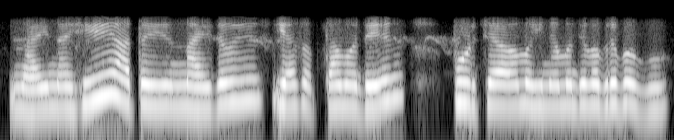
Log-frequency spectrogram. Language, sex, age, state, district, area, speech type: Marathi, female, 18-30, Maharashtra, Bhandara, rural, conversation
